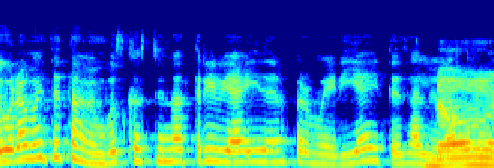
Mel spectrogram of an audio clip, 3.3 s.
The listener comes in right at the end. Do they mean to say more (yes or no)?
yes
